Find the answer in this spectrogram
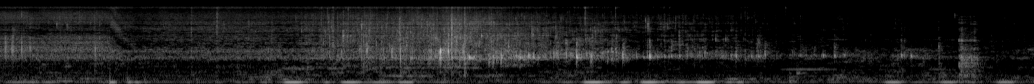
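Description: Water poured into a pan of onions frying in hot oil: a splashing, hissing pour that is loudest in the middle and dies away over the last few seconds.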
